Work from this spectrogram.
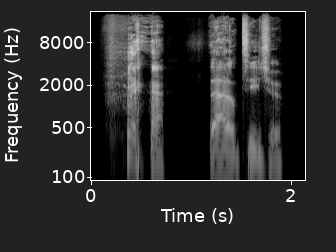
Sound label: laugh; devour 2021 gamerip pc macos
